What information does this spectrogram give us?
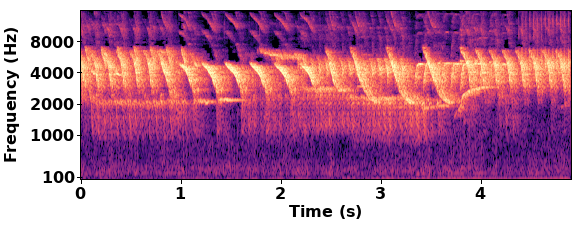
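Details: Gloster canary in song, delivering quick runs of sharply descending chirps, about four a second, with a short steady whistled note in between.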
